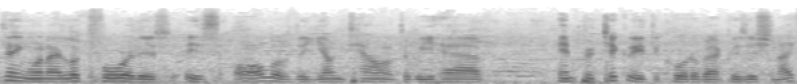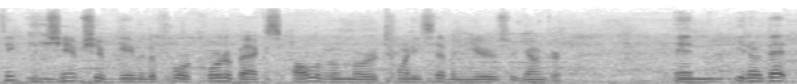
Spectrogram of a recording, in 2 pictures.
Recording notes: live from Lincoln Financial Field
